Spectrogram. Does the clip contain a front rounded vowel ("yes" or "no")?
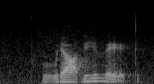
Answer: no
